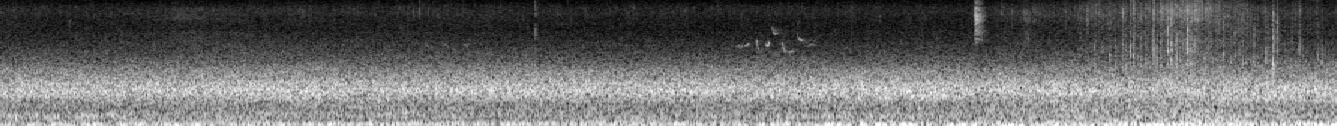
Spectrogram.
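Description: Steady rush of motorway traffic, an even wash of tyre and engine noise, with a few light clicks near the end.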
